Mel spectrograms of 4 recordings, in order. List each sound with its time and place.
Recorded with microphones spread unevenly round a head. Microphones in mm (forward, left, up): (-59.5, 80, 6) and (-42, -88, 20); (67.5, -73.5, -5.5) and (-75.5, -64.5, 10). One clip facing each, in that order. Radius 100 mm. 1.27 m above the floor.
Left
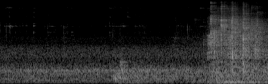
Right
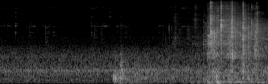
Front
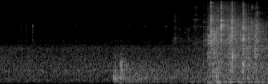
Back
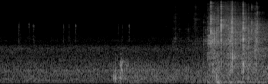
1.1 s crumpling: 100° right, 1.1 m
